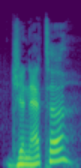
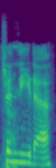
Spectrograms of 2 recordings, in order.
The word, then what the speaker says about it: Jenita: pronouncing your name correctly is it Janetta or Janita Janita Janita Janita darn it I was like it's either janeta or Janita all and some people even call me Wanita I'm like really Wanita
